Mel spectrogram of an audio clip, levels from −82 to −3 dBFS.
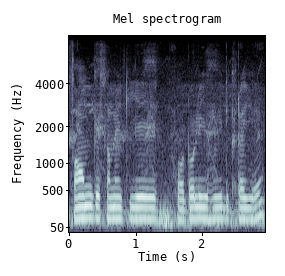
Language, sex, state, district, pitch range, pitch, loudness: Hindi, male, Chandigarh, Chandigarh, 130-135 Hz, 135 Hz, -16 LUFS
